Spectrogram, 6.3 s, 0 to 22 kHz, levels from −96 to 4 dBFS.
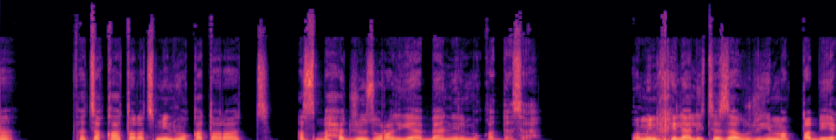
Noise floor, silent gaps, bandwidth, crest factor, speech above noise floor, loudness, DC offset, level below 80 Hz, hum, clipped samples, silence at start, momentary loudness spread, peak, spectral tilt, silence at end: under -90 dBFS; 0.24-0.54 s, 2.12-2.23 s, 4.17-4.74 s; over 20 kHz; 18 dB; over 64 dB; -27 LUFS; under 0.1%; -48 dBFS; none; under 0.1%; 0 s; 9 LU; -8 dBFS; -5 dB/octave; 0 s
